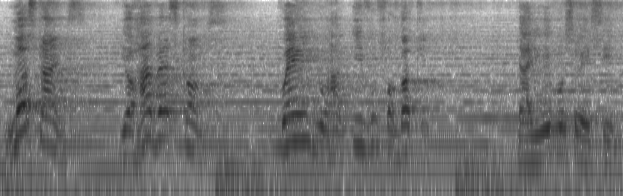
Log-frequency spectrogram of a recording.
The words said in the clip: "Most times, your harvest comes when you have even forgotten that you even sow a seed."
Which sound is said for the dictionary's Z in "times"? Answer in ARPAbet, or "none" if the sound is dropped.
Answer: S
